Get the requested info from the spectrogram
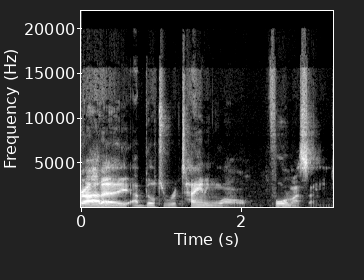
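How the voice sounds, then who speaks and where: The speaker is a man. He sounds bright and sharp. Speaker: podcast co-host. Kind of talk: casual chat.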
